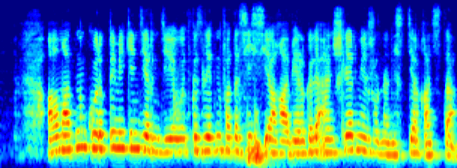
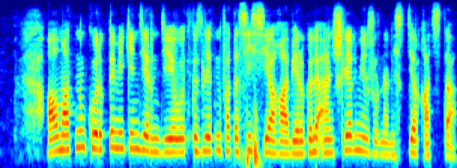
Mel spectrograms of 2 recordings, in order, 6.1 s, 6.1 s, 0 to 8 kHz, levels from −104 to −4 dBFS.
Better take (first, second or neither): second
